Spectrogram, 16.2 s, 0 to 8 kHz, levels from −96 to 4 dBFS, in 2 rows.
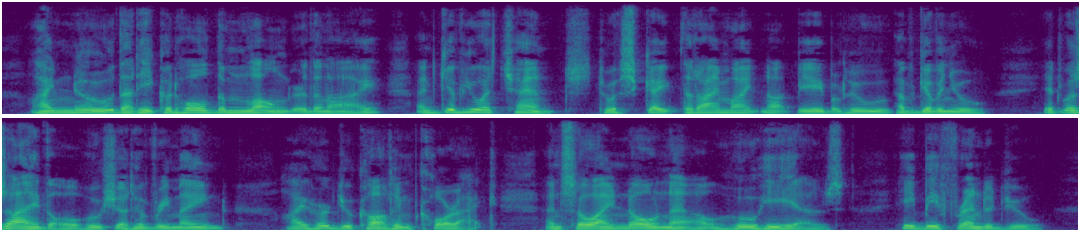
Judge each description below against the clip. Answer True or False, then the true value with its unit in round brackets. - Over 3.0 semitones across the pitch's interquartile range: True (3.7 semitones)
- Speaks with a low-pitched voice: True (125 Hz)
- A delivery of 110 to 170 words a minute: False (195 wpm)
